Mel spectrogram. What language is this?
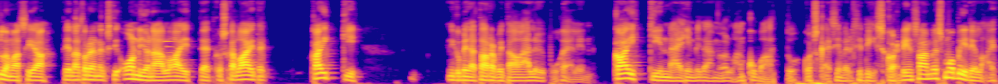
Finnish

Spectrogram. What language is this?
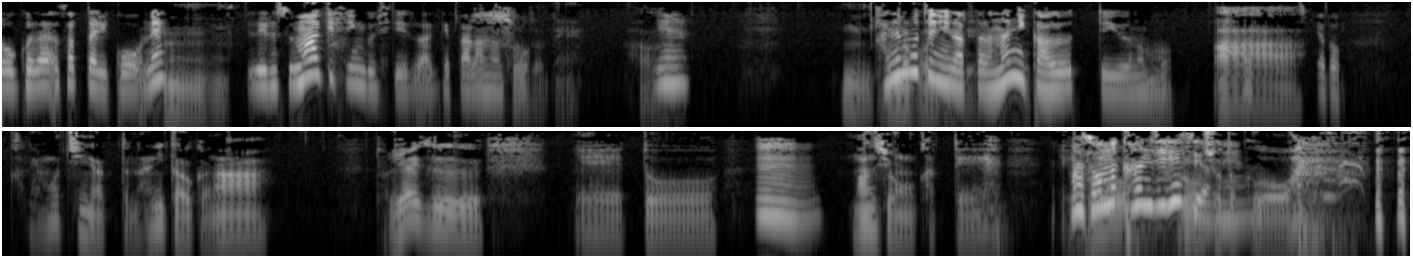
Japanese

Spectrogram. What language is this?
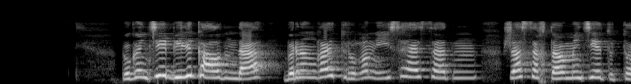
Kazakh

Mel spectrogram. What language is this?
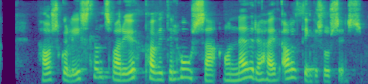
Icelandic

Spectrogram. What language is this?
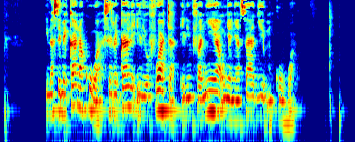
Swahili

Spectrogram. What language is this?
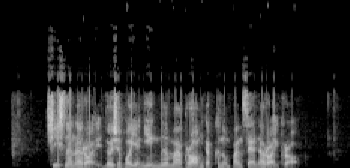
Thai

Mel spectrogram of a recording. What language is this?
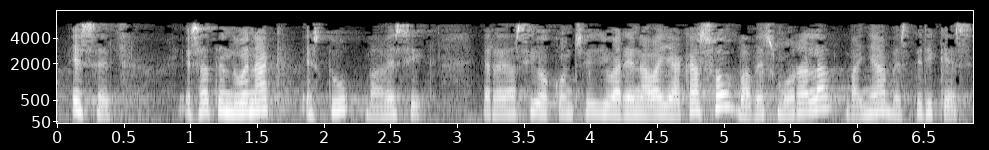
Basque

